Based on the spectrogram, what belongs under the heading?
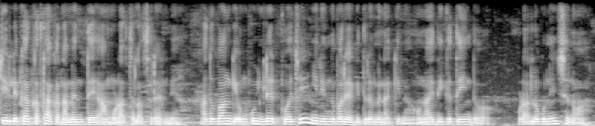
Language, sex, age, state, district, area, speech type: Santali, female, 45-60, Jharkhand, Bokaro, rural, spontaneous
